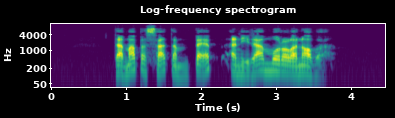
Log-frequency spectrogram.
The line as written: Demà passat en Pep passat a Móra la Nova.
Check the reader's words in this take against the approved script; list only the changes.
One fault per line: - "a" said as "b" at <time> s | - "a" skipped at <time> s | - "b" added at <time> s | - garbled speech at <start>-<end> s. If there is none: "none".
- "passat" said as "anirà" at 2.5 s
